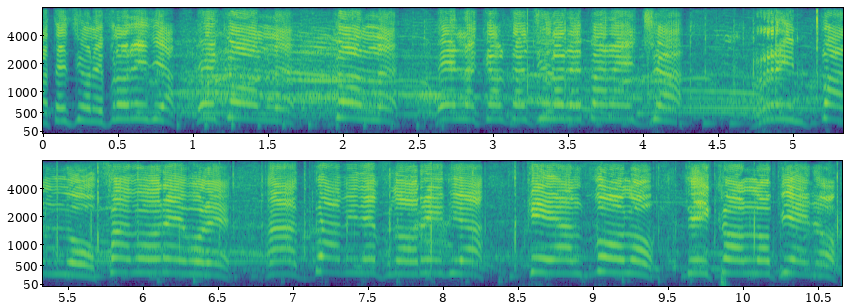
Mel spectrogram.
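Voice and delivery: loud, high goal shout; breathless italian goal commentary. Real, not acted. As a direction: scream the goal out. Equaliser called live.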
